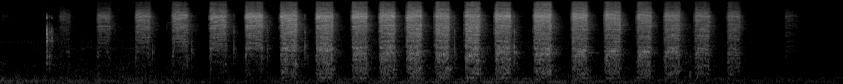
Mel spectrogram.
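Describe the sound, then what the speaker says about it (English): Rapid, evenly spaced hissing bursts from a can of spray adhesive, close up, about twenty short sprays in a steady rhythm with brief pauses between, coating the backs of parts from a Honda Accord rear door. "I'm just going to take a little bit of spray adhesive. I'll spray the back of these."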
